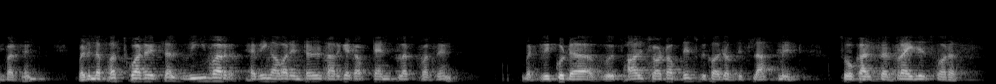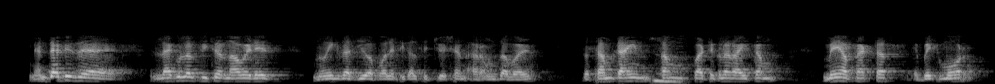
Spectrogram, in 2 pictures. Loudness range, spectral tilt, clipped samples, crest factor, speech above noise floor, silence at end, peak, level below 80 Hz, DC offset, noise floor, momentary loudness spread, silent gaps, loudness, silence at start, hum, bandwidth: 3 LU; -10 dB/octave; under 0.1%; 20 dB; 40 dB; 0.2 s; -6 dBFS; -76 dBFS; under 0.1%; -65 dBFS; 11 LU; none; -25 LUFS; 0 s; none; 4 kHz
